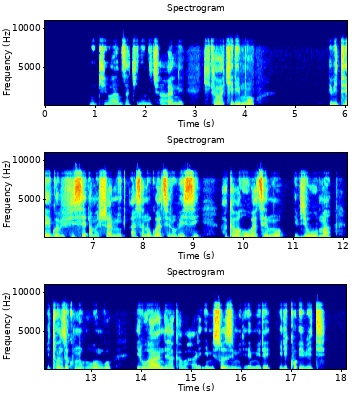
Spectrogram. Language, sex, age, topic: Rundi, male, 18-24, agriculture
